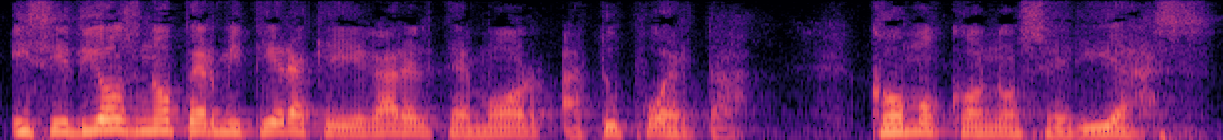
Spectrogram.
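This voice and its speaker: A man preaching a sermon, earnest and animated, full of rhetorical questions. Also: a little high, unhurried.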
